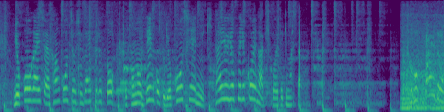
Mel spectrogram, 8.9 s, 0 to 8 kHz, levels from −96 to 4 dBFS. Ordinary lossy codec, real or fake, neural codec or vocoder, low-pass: none; fake; codec, 16 kHz, 8 kbps, FreqCodec, smaller model; none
